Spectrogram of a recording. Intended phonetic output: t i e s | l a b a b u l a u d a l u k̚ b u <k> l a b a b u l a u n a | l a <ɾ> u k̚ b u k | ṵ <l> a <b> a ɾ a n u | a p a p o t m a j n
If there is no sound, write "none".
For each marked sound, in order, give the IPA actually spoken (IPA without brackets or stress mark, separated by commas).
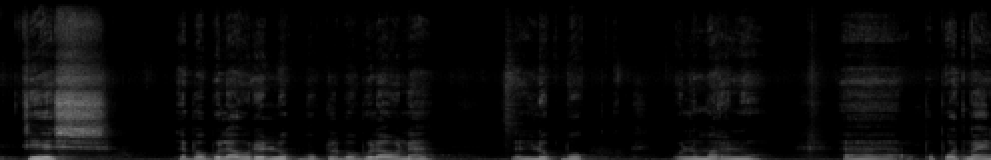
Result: k, l, l, m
